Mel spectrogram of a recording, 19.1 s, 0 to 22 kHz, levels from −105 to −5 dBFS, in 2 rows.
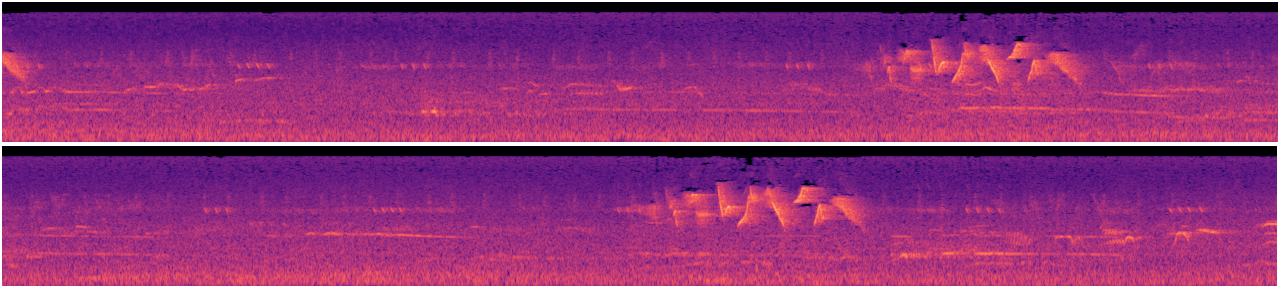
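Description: No technical faults can be heard anywhere in the audio, with the signal holding steady and intact throughout.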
